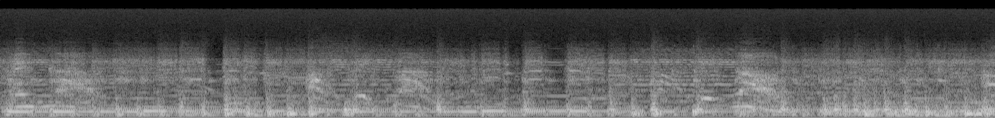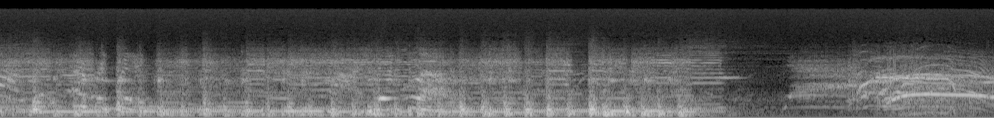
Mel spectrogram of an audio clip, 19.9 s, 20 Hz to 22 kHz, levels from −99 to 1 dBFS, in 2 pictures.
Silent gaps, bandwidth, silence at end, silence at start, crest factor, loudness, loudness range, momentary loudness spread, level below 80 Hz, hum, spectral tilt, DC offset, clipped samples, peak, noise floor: none; 16 kHz; 0 s; 0 s; 16 dB; -27 LUFS; 3 LU; 6 LU; -60 dBFS; none; -8 dB/octave; 0.9%; under 0.1%; -10 dBFS; -52 dBFS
